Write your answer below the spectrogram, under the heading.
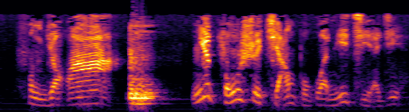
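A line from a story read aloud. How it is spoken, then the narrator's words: Sighing old man. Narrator (Chinese): 老员外叹了一口气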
